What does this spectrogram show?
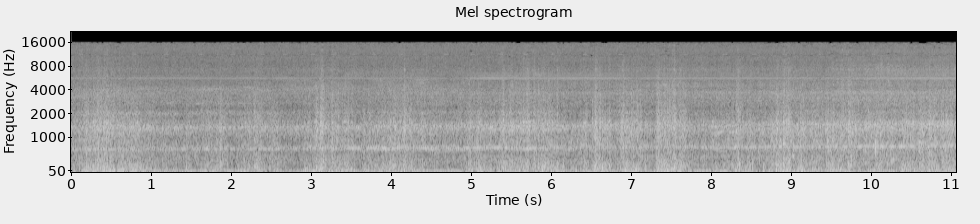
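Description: Mumbai suburban electric local train running along the track, heard from the side of the coach: steady wheel-and-rail running noise with a steady whine and now and then a sharp clack.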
